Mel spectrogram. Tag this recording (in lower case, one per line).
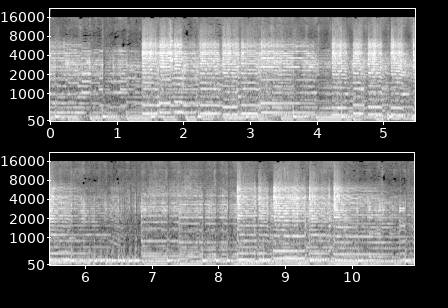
music
electric guitar
musical instrument
plucked string instrument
